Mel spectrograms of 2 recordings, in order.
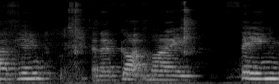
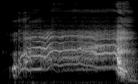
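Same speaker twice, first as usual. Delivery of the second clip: very high, long excited squeal; squealing gasp. Real, not acted. Vlogger hears something arrive, squealing gasp. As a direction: squeal in astonishment.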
